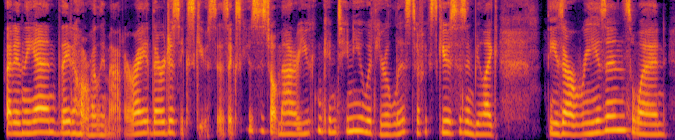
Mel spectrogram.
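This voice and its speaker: Speaking at a moderate pace in a warm, steady, slightly high voice, a young woman talks casually on her own podcast. As a life coach, she's cheerful and encouraging, with lots of little laughs and fillers. Her voice is still coming back after she lost it, so it's a bit strained and might crack.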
